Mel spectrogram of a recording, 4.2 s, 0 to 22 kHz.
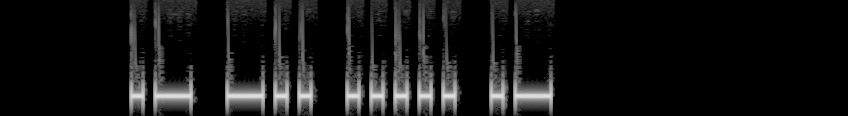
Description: Morse code, heard as a keyed tone, about 20 wpm, 700 Hz. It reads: AD5A
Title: 2023 SOTA Chaser Call Signs - 20wpm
